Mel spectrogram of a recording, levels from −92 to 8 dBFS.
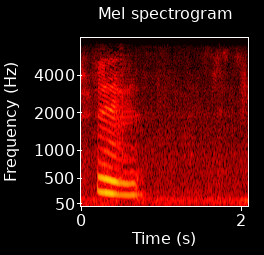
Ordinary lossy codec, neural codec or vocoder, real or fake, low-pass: Opus, 24 kbps; codec, 16 kHz, 0.8 kbps, ZipCodec; fake; 7.2 kHz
